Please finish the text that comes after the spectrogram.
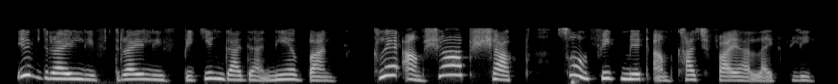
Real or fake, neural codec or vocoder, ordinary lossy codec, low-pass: fake; codec, 16 kHz, 8 kbps, FunCodec, trained on Chinese and English, 25 frames a second; none; 5.4 kHz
